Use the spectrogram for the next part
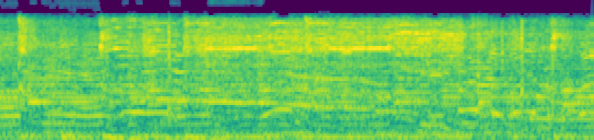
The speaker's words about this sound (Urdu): تماشائیوں کا شور و غل, ہلا گلا, یہ منظر ہے پشاور کے کرنل شیر خان اسٹیڈیم کا, جہاں کرکٹ تو نہیں کھیلی جا رہی لیکن فینس کو اسٹیڈیم میں بیٹھ کر میچ دیکھنے کا موقع پھر بھی مل رہا ہے.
